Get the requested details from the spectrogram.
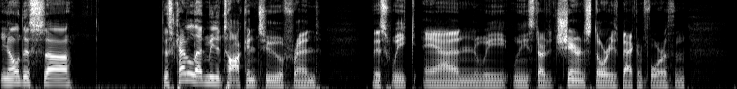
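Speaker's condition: Cleft palate; congenital cleft palate

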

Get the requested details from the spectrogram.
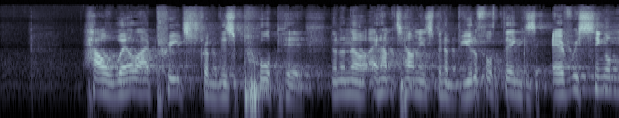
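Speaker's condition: No condition

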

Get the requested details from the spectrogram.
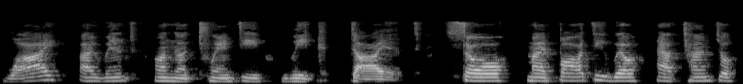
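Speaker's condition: Cerebral palsy; speech affected

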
